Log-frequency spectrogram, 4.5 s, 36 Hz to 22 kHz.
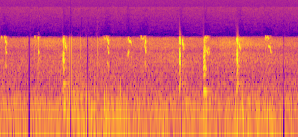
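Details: Peregrine falcon pair at a nest in Manchester, New Hampshire, on 24 March 2020, during laying of the first egg while the male puffs on the ledge; scattered sharp, slurred chupping notes, about eight, over steady low hum.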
